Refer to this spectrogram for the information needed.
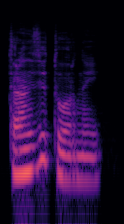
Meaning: transient
- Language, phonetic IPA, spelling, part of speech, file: Russian, [trən⁽ʲ⁾zʲɪˈtornɨj], транзиторный, adjective, Ru-транзиторный.ogg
